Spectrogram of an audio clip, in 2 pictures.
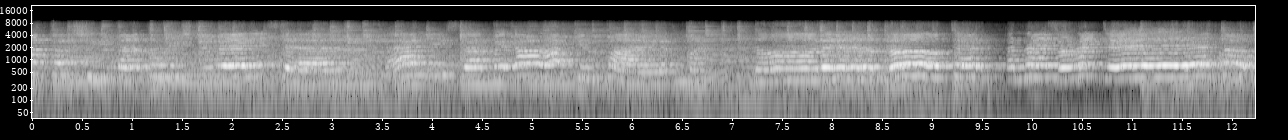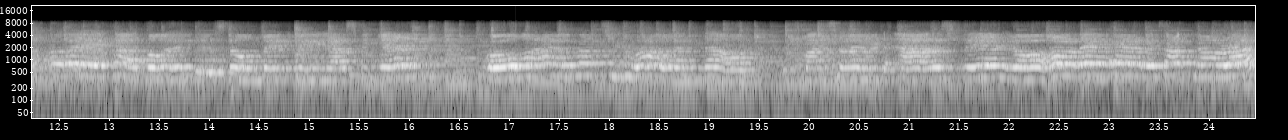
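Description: A woman singing a folk song to her own acoustic guitar strumming, with a girl singing backup alongside.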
